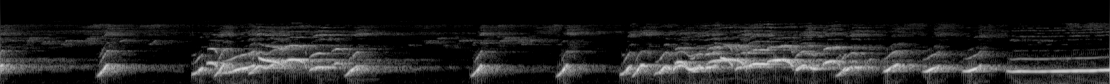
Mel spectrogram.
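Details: Sumatran siamangs (Symphalangus syndactylus) give loud, ringing whoops that swoop upward, building into overlapping, quickening bursts.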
